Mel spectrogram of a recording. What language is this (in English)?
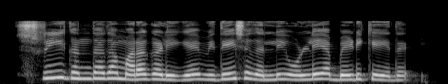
Kannada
